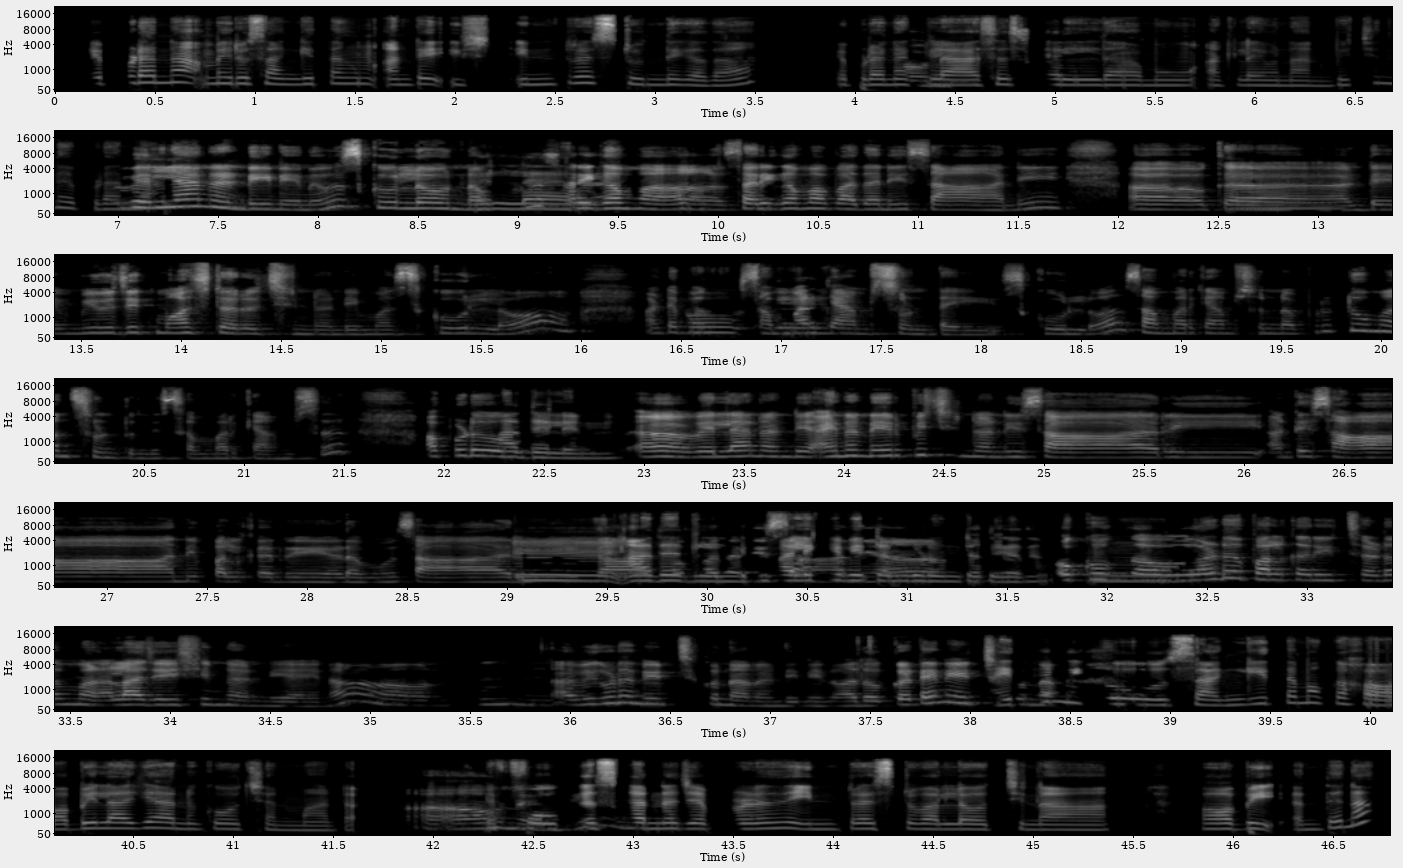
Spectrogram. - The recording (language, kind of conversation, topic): Telugu, podcast, ఫోకస్ పెరగడానికి సంగీతం వినడం మీకు ఎలా సహాయపడిందో చెప్పగలరా?
- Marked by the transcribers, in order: in English: "ఇంట్రెస్ట్"; in English: "స్కూల్‌లో"; in English: "మ్యూజిక్ మాస్టర్"; in English: "సమ్మర్ క్యాంప్స్"; in English: "సమ్మర్ క్యాంప్స్"; in English: "టూ మంత్స్"; in English: "సమ్మర్ క్యాంప్స్"; "పలికే" said as "పలికి"; in English: "వర్డ్"; in English: "హాబీ"; in English: "ఫోకస్‌కన్నా"; in English: "ఇంట్రెస్ట్"; in English: "హాబీ"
